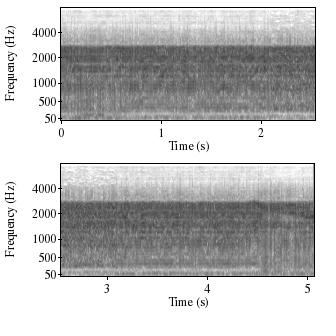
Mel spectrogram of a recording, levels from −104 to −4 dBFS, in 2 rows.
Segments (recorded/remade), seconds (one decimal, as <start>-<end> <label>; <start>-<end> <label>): 0.0-2.1 remade; 2.1-3.1 recorded; 3.1-5.1 remade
